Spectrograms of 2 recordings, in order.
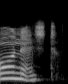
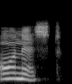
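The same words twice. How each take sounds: Both takes have the same delivery.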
